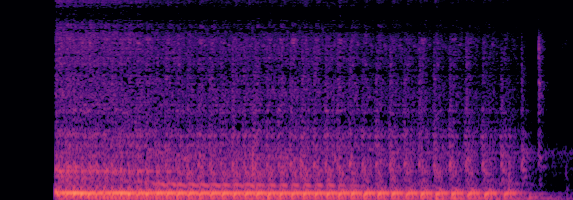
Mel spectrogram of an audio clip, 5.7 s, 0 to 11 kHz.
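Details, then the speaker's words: Yamaha Raptor 50 quad warming up: single cylinder thumps slowly and unevenly at about three beats a second, fading toward stalling; idle set too low, later fixed by turning the idle screw in half a turn. "quick all right so she's iding a little too low I think we need to make a little bit of adjustment on the uh throttle position real quick"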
